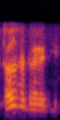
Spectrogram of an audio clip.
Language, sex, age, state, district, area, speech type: Tamil, male, 18-30, Tamil Nadu, Viluppuram, rural, conversation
